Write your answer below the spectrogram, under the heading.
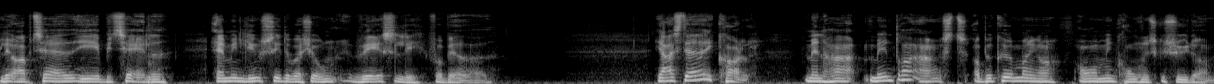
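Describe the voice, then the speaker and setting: A man's fairly high, somewhat breathy voice with very wide pitch swings and very even loudness, at a very slow pace with long, frequent pauses. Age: 80s+. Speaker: patient advocate. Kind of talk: scripted narration. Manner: formal.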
